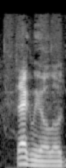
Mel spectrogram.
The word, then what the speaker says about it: Dagliolo: Dagliolo, D-A-G-L-I-O-L-O.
